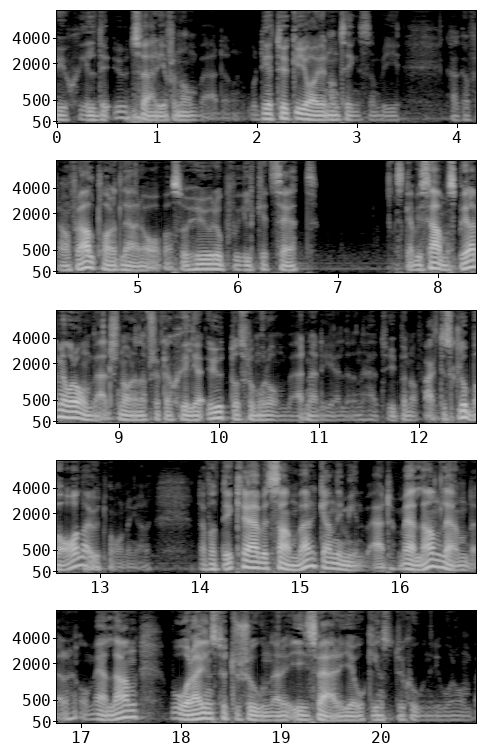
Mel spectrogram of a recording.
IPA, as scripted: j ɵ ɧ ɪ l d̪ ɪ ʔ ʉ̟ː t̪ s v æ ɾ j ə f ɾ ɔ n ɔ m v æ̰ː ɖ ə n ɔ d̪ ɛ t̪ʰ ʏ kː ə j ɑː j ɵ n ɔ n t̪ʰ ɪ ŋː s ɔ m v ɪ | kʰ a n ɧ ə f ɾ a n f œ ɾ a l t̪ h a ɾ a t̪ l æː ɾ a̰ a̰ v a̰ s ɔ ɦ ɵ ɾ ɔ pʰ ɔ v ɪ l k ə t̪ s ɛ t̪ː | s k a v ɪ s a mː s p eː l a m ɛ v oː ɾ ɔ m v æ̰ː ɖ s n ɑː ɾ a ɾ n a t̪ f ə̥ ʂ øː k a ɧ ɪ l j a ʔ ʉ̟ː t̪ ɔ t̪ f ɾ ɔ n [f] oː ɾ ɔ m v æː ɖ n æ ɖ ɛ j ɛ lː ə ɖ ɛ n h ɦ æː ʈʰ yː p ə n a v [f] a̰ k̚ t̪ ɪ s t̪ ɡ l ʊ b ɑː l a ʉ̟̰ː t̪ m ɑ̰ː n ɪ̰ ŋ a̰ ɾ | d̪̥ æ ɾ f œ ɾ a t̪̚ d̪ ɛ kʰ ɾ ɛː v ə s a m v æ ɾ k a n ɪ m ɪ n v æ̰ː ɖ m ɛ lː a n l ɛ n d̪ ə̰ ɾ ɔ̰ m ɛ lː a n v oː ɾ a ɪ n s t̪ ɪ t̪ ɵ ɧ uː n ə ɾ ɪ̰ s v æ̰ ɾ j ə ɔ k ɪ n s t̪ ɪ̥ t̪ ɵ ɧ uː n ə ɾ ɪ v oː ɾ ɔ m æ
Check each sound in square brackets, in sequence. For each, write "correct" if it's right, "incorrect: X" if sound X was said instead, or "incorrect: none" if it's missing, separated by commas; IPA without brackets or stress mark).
incorrect: v, correct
